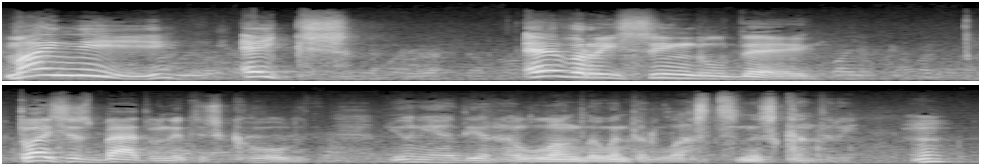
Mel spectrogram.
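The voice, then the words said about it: Put-on Russian accent. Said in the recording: “that's how you do a Russian accent, and while not being Russian”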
